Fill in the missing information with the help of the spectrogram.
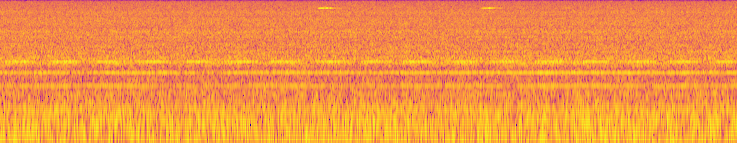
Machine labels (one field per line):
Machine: fan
